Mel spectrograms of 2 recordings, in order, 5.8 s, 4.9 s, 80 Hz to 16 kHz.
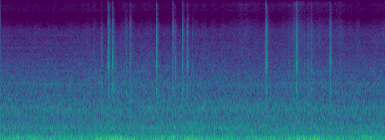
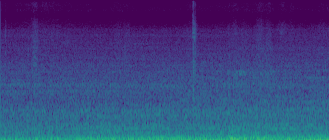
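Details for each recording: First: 2017 BMW X3 driving in cold, snowy weather. Sharp, irregular interior creaks and ticks over road rumble, likely a loose panel or trim. Owner's quick fix was stuffing something in behind the glovebox flap. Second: 2017 BMW X3 cabin while driving in cold snowy weather, after stuffing a glove behind a flap to stop a trim squeak; steady low road rumble rising with speed, no squeaks or creaks. Normal quiet cabin.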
